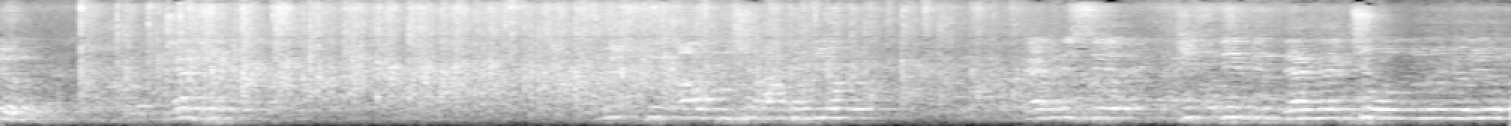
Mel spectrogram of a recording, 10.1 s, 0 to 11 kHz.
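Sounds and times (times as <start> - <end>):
audience applauding: 0.5 - 7.4.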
